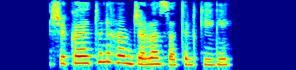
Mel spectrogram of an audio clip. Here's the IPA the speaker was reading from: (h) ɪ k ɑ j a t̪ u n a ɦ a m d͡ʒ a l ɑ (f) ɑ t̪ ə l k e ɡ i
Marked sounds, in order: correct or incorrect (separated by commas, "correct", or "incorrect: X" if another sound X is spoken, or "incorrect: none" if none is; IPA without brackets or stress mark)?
incorrect: ʃ, incorrect: s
